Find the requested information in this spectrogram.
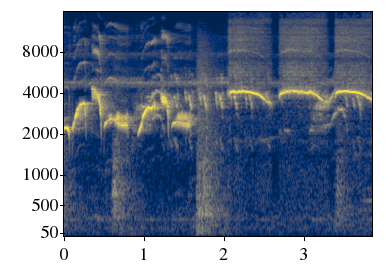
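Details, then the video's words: Tame Chinese hwamei singing loud, clear whistled phrases that slide up and down, then long wavering sustained whistles, broken by brief bursts of broadband noise. "Cho Ae Nghe Hót Nhé"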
